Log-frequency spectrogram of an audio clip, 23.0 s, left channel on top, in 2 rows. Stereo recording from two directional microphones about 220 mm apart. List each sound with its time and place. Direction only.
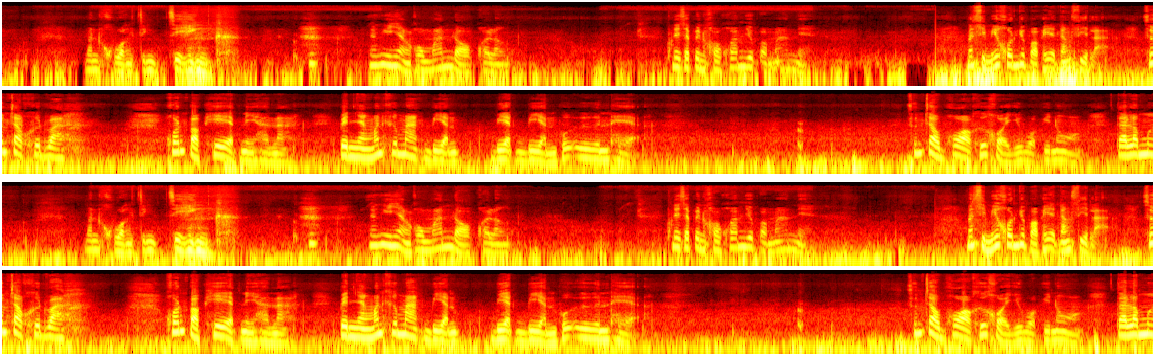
0.9 s speech: 5° right (ahead or behind)
2.9 s a sound: 15° right (ahead or behind)
3.7 s speech: 15° right (ahead or behind)
6.7 s speech: 15° right (ahead or behind)
9.6 s speech: 15° right (ahead or behind)
20.6 s speech: 10° right (ahead or behind)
